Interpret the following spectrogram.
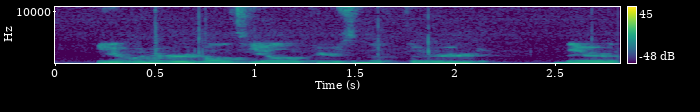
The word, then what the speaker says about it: Valtiel: I really like the, I don't know how to pronounce the name, but it's like Suchilbara? No, like. Oh, Valtiel? Valtiel, thank you.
